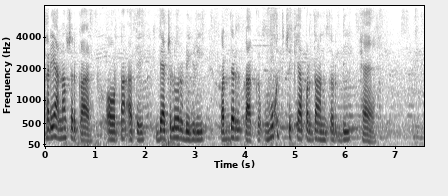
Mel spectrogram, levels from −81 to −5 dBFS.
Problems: background sounds at intervals, continuous background conversations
